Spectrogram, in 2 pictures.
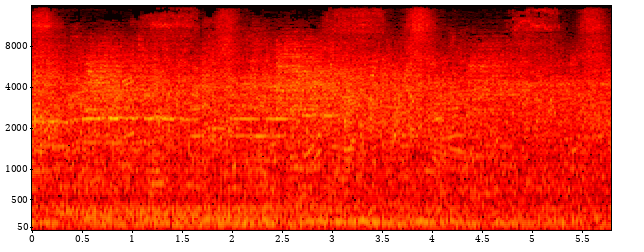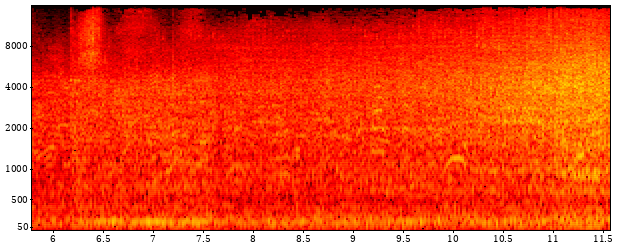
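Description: Motorcycle engines rumble and idle throughout.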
